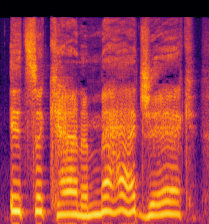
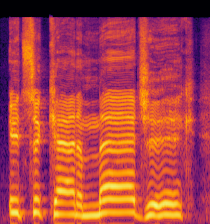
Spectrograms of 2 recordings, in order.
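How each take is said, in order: First: Feminine seventies tone. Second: Macho chest voice. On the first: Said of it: "you wouldn't hear that tone early in the seventies". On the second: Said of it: "macho, manly, deep in the chest". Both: Retold or imitated.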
